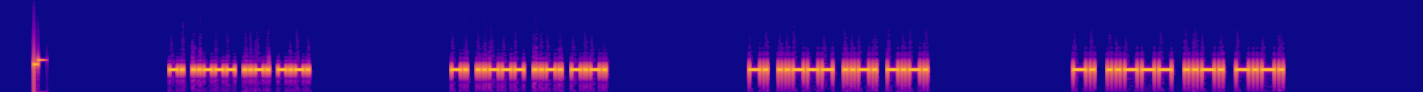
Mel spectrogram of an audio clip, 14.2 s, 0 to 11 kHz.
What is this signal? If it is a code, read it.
Morse code, heard as a keyed tone, about 35 wpm, 700 Hz. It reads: N2FC N2FC N2FC N2FC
